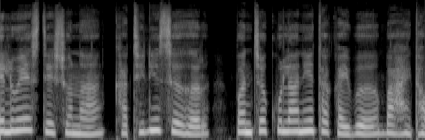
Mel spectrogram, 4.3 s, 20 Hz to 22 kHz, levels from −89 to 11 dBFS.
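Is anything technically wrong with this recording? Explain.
No, nothing technically wrong is audible in this speech recording.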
